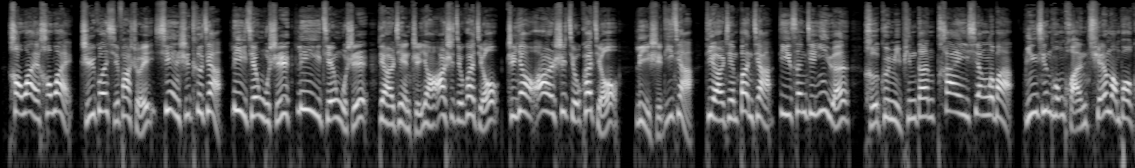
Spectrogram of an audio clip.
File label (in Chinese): 洗发水 促销 广告; 植观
